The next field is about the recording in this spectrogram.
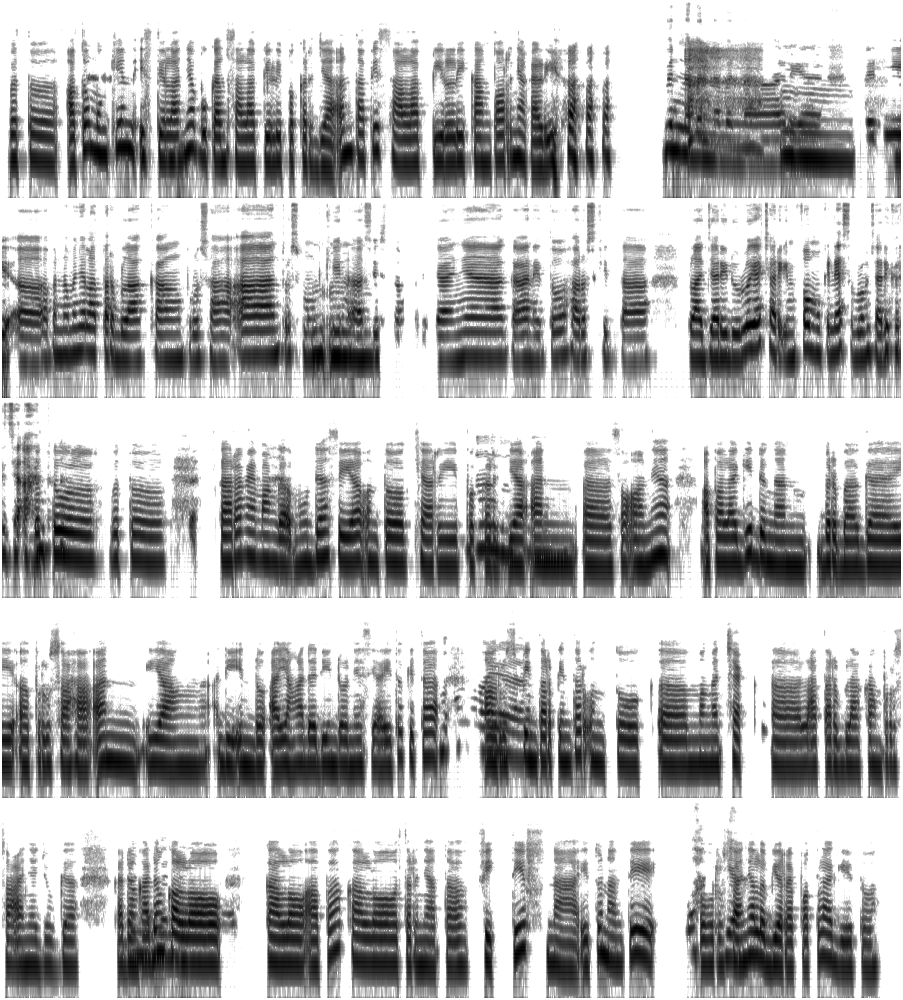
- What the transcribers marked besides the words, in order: laugh; tapping; laughing while speaking: "kerjaan"; chuckle
- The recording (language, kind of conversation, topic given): Indonesian, unstructured, Bagaimana cara kamu memilih pekerjaan yang paling cocok untukmu?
